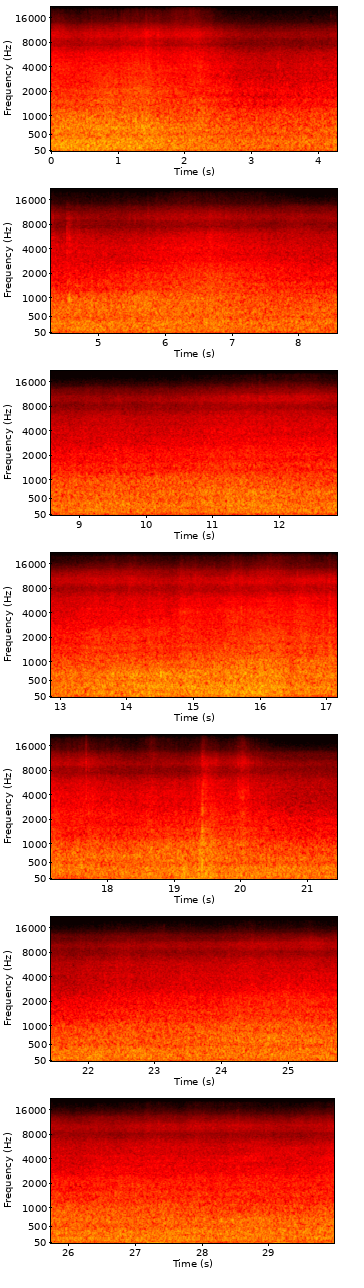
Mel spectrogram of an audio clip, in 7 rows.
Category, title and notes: Sound effects > Natural elements and explosions
Waipatiki Beach 24 August 2025 Tascam dr100mk3 2
I recorded this sound at Waipatiki Beach in New Zealand, using my Tascam Dr100 Mk3. It was quite a windy day, so even though I had my wind protector on some of the audio sounds unstable. However overall I believe it is still a great sound.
